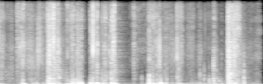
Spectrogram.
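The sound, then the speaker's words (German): Crisp paper tearing and crinkling in a quick series of rough bursts as a small paper envelope is ripped open by hand, with no voices. “Ich habe den Umschlag schon in der Hand. Es ist ein kleiner Umschlag wieder mal und ich mache ein Geräusch.”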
